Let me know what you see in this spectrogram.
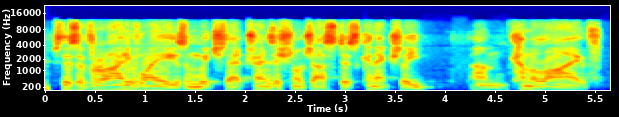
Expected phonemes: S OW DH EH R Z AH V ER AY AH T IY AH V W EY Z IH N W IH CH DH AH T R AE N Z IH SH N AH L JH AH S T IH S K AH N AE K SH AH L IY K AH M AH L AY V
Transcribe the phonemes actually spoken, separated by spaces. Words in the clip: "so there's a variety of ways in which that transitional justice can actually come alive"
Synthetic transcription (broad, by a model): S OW DH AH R Z AH V ER AY AH T IY AH V W EY Z IH N W IH CH DH AH T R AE N Z IH SH N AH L JH AH S T IH S K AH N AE K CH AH L IY K AH M AH L AY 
